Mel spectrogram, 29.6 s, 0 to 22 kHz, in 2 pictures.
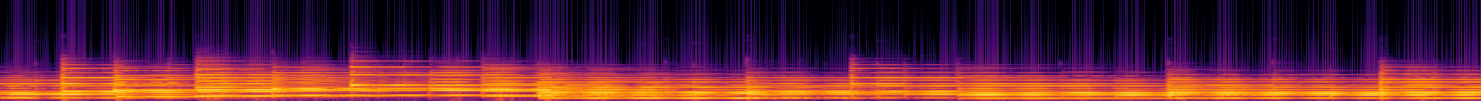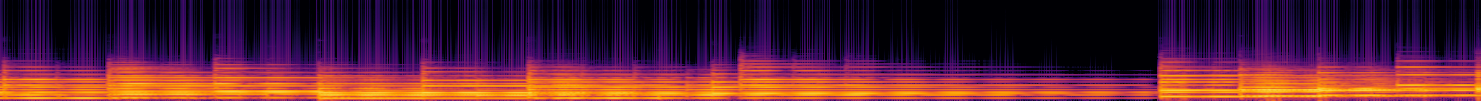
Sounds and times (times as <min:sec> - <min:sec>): Music: 0:00.0 - 0:29.6.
